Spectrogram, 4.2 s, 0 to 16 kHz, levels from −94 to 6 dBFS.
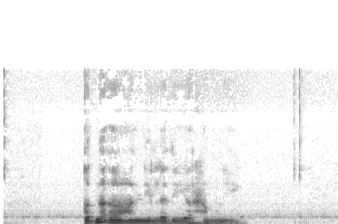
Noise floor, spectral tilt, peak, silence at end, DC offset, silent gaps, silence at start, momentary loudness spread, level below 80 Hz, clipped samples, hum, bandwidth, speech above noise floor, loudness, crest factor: -63 dBFS; -8.5 dB/octave; -8 dBFS; 1.25 s; under 0.1%; none; 1.05 s; 14 LU; -56 dBFS; under 0.1%; none; 11.5 kHz; 40 dB; -24 LUFS; 18 dB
